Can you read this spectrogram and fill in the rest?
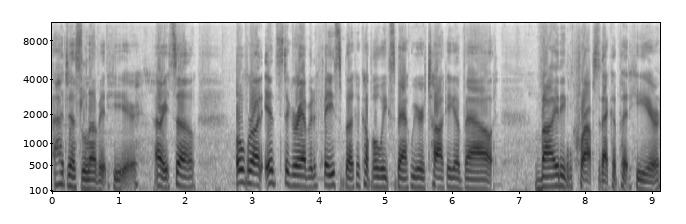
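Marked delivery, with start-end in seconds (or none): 0.0-1.3 smiling voice, slower. Speaker talking to her Instagram and Facebook audience, smiling voice. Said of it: "Can you hear the smile in my voice?".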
